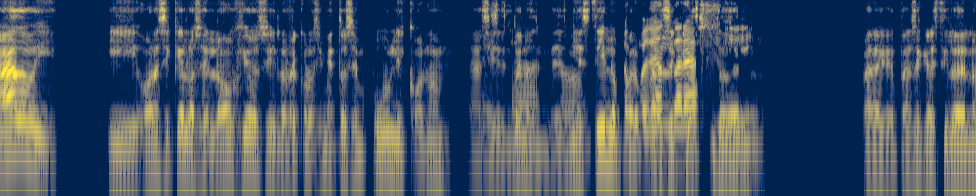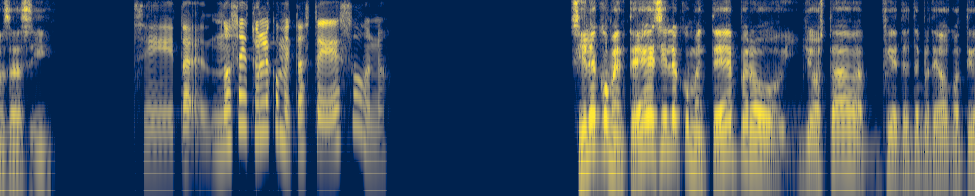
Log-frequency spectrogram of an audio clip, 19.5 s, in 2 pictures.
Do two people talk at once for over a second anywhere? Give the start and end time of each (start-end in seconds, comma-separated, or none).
4.8-7.6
